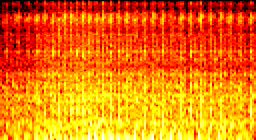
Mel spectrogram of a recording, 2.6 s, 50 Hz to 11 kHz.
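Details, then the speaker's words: Honda Activa 125 scooter engine at idle, before complete engine rebuild: hard regular knock on every turn, loud and even throughout; damaged crankshaft, complete engine work needed. "तो यहां पर अगर आप ध्यान से सुनेंगे तो इसमें क्रैंक का भी साउंड आ गया है क्रैंक इसका डमेज हो"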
